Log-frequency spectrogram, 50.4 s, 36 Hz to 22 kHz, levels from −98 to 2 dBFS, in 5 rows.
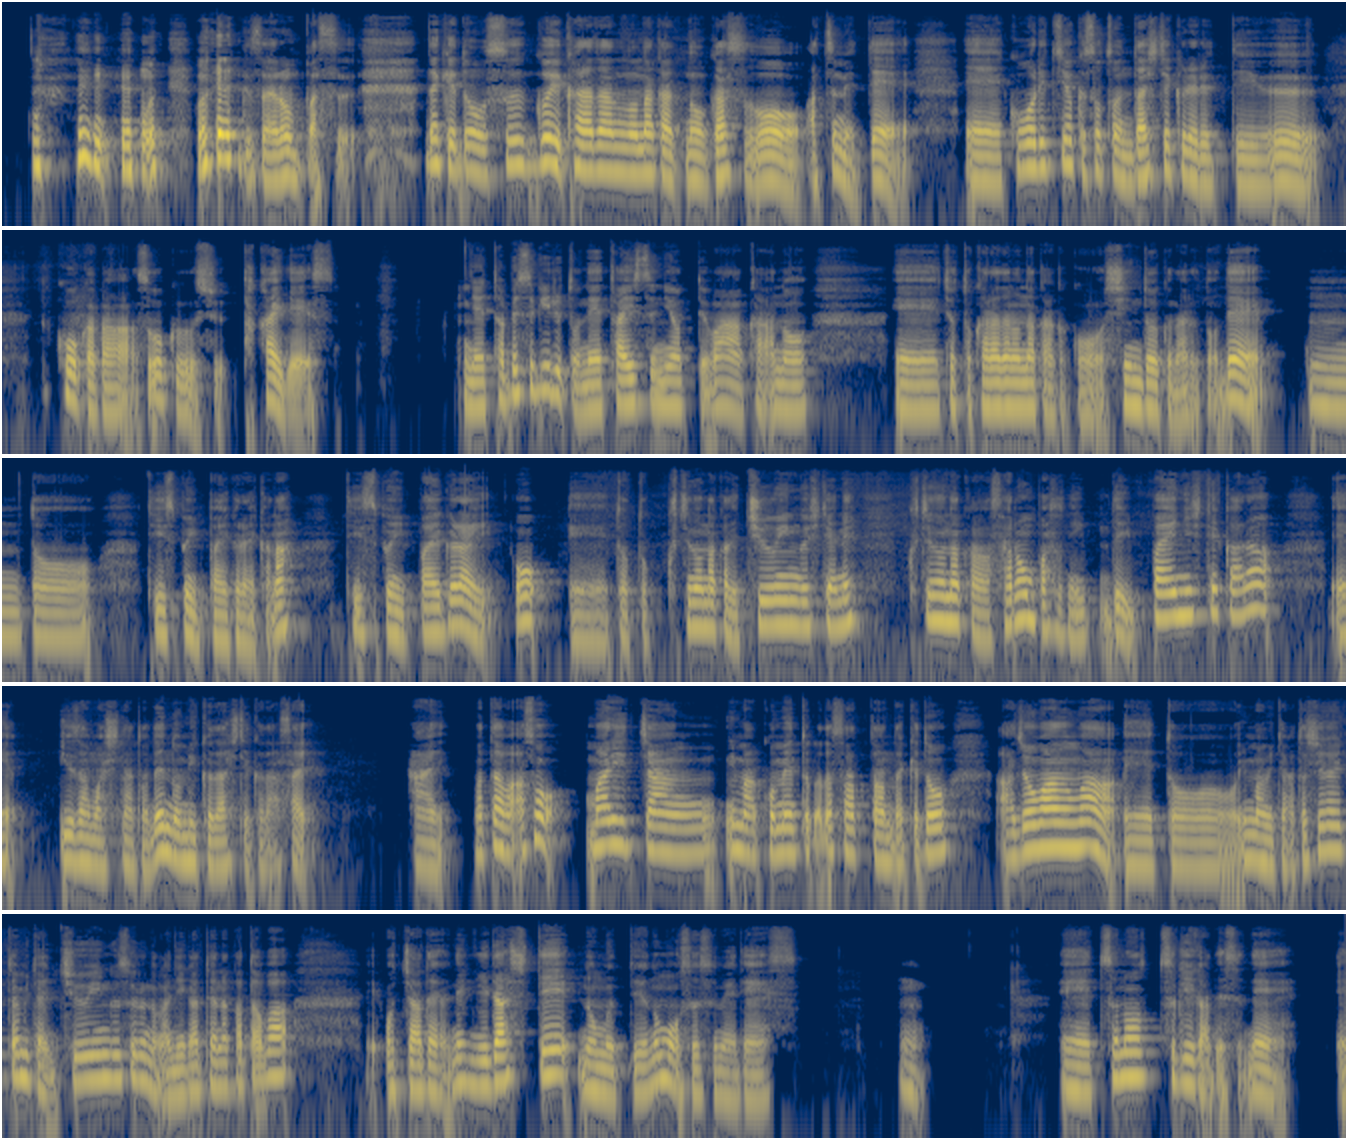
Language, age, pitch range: Japanese, 40-59, 135-195 Hz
